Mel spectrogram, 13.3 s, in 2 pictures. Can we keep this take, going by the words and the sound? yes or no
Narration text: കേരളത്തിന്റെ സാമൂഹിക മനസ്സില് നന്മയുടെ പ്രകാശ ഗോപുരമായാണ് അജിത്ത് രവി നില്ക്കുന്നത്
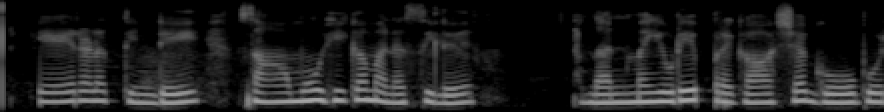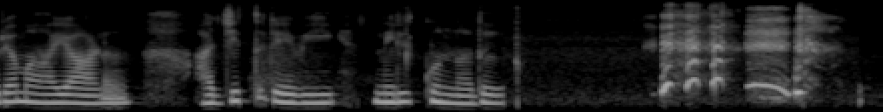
no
